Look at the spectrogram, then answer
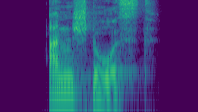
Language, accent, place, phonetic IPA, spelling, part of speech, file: German, Germany, Berlin, [ˈanˌʃtoːst], anstoßt, verb, De-anstoßt.ogg
- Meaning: second-person plural dependent present of anstoßen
